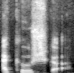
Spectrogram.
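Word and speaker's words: each-uisge: Um but it's pronounced akushka.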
